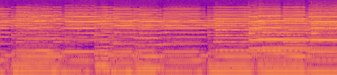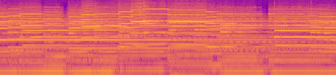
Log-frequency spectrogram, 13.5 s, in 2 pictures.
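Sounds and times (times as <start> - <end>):
Christmas organ music: 0.0 - 13.4
Christmas chimes: 4.3 - 13.4.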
